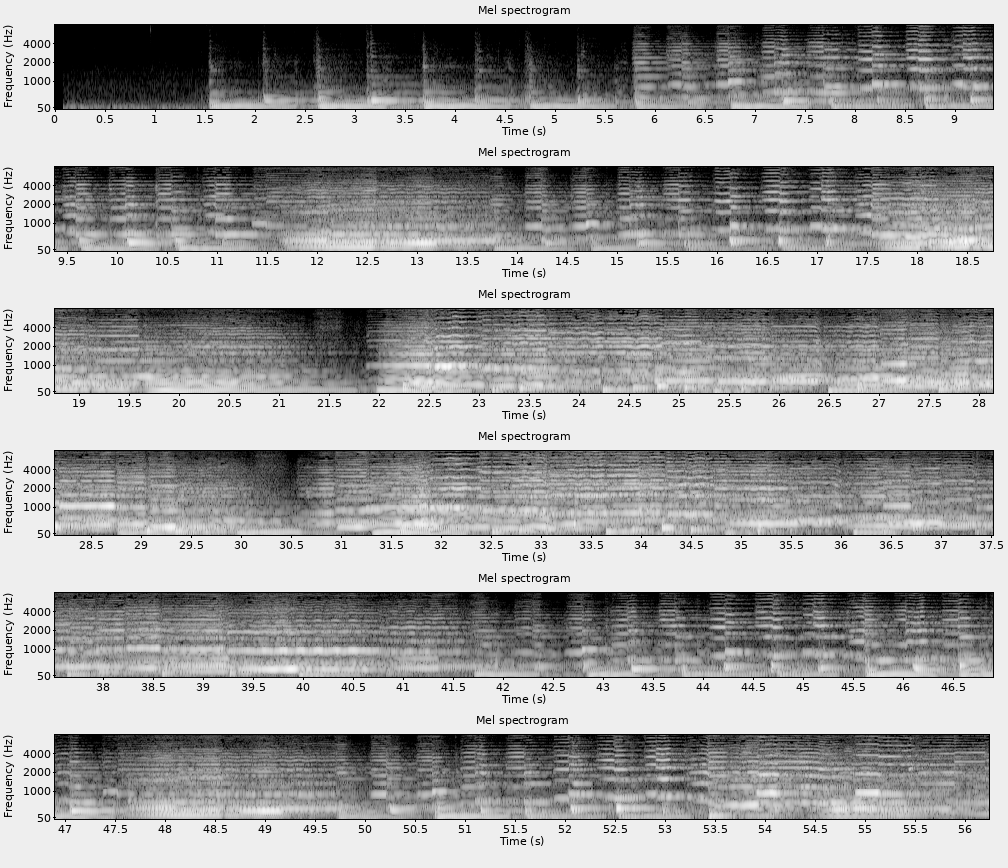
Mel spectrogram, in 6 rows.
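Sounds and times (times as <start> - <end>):
strings: 0.4 - 56.2.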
